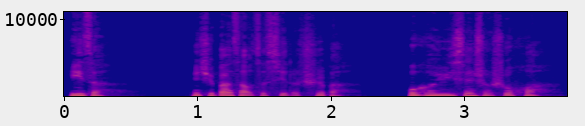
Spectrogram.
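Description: An actress playing a proud, aloof opera performer and strict master in a radio drama, with a cold, curt, haughty way of talking. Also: female voice, fairly low pitch, lively intonation, brisk, mellow, husky, no echo, clean studio sound.

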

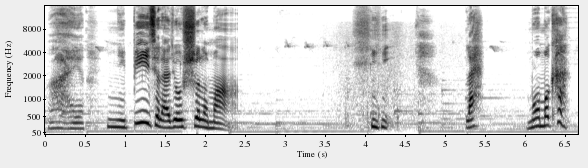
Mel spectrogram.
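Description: Woman as doting roguish young husband, unhurried, swooping intonation, soothing, costume romance radio play. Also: mid-range voice, lively intonation, soft background music. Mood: teasing, fond. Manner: soothing, hesitant, playfully boastful. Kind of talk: Chinese costume audio drama acting.

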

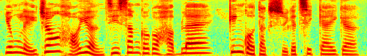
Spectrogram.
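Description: An actress playing a curious, expressive young woman in a Cantonese sci-fi radio drama, with a Hong Kong accent. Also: a little high, brisk, lightly acted. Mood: confiding.

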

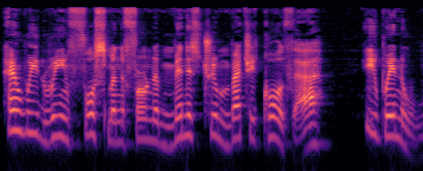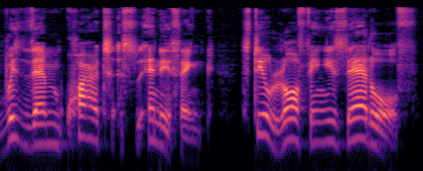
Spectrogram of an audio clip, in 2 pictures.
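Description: A storyteller voicing a gossipy, excitable young working-class man who talks colloquially and dramatically, in an audiobook reading. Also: mid-range voice, a little slow, pitched above the performer's own voice. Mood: awed, gossipy. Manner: colloquial, dramatic, dropped grammar, tag questions.

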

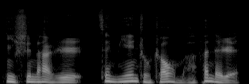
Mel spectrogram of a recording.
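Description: A man's voice: on the low side, expressive, brisk, a little mellow, no room sound, studio quality. A man playing a guarded, courteous young musician of ancient China in a period audio drama, restrained and formal. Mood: guarded, polite.

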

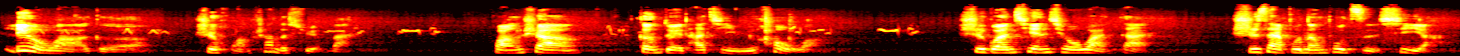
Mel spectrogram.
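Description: A woman playing a cool, calculating empress in a Chinese period audio drama, speaking in a grave, deliberate way. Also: lowish voice, animated, fairly bright tone, slight background noise. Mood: quiet scheming.

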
